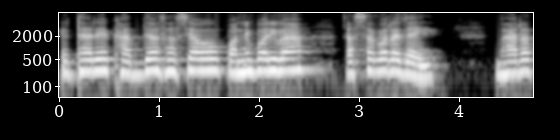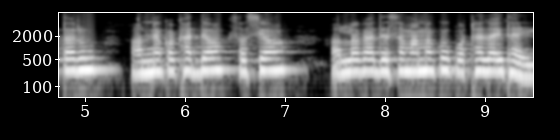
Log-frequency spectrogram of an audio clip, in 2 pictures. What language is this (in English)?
Odia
